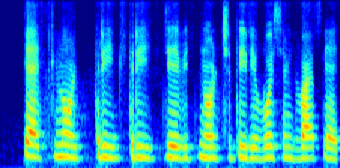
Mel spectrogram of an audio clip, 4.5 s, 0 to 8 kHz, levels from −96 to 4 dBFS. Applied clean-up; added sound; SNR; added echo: neural separator model SepFormer DNS4.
